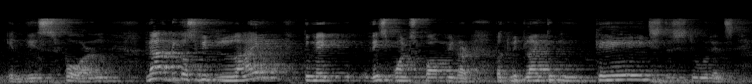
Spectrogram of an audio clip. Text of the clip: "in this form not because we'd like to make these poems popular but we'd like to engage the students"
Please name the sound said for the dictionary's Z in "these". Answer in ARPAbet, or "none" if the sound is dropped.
S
